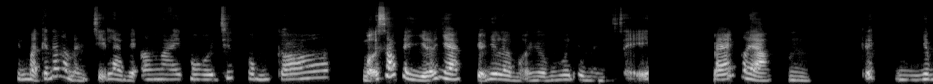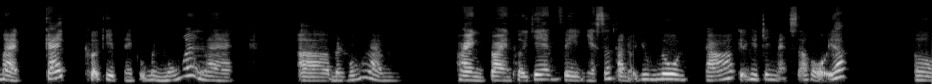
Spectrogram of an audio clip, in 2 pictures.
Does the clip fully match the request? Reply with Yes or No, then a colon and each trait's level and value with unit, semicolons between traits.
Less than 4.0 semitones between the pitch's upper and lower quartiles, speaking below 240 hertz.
No: average, 4.6 semitones; high, 225 Hz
